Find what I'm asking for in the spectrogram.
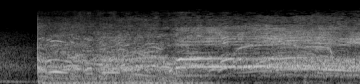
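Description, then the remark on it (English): A loud, dense crowd blocking a street roars and shouts over one another as it faces off with police in riot gear, with overlapping yells and whoops rising in a constant wall of noise that kicks in abruptly and stays intense throughout. “And right there, flashbangs, tear gas, police in riot gear faced off with that crowd blocking the street.”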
